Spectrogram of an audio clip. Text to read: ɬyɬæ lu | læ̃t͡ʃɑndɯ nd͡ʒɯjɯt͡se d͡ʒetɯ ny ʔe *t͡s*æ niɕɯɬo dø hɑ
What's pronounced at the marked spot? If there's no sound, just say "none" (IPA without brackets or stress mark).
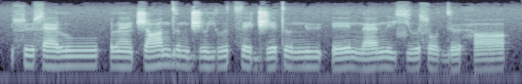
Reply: n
